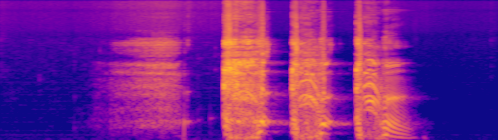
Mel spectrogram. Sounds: Cough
